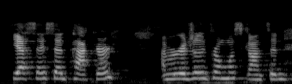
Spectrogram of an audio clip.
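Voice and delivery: ordinary talk, nothing marked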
